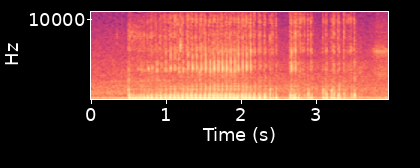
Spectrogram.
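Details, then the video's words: Five-year-old English Bulldog asleep indoors while its owner gets ready for work: a rattling, rapidly pulsed snore for about two seconds, then shorter snoring bursts over a steady low hum. "English bulldog snoring"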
